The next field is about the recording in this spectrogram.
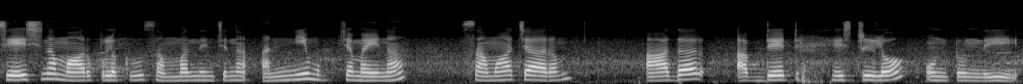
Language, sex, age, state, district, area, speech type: Telugu, female, 45-60, Andhra Pradesh, Kurnool, urban, spontaneous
